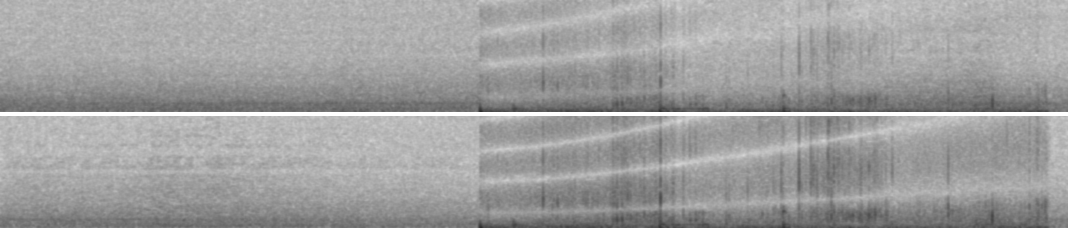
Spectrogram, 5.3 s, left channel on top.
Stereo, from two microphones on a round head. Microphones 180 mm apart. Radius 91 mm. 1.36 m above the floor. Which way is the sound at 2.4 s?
10° right (ahead or behind).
